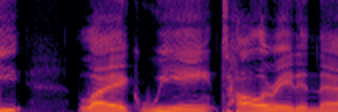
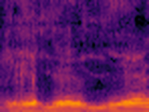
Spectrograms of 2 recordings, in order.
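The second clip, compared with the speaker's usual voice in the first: louder mock baby wail; mock crying wah; 2 semitones higher, 4 dB louder than usual. Streamer mocking the crying girlfriend, whiny wah. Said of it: "And she's just".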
